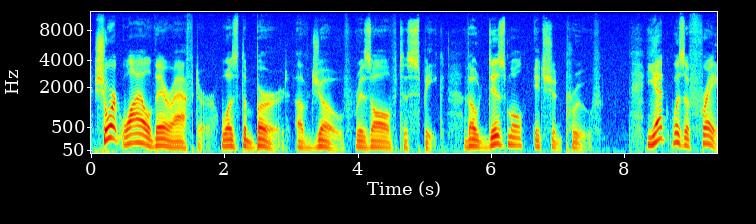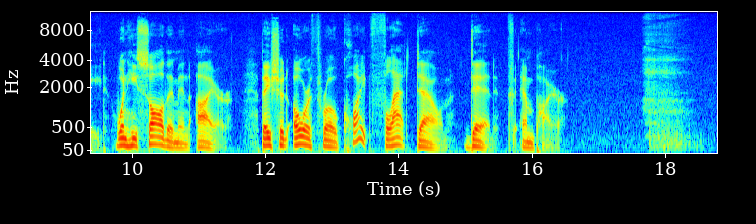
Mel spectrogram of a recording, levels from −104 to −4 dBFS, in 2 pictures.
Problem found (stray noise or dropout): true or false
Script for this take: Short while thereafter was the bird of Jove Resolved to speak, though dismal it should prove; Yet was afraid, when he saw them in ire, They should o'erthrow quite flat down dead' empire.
true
